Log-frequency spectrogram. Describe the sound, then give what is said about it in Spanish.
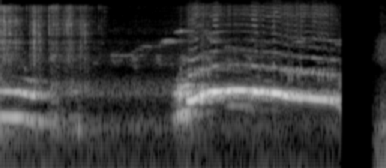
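Puppies caught in a fire in the trees howl for help in high, wavering cries: one short howl, a brief pause, then a longer, louder drawn-out howl that ends abruptly. No one speaks. “Al asomarse por la ventana, ve y escucha un incendio en los árboles, con unos perritos maullando pidiendo ayuda.”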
